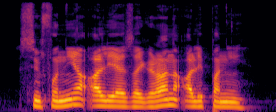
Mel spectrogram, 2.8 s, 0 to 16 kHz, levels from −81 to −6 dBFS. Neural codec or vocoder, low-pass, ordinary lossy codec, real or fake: vocoder, 48 kHz, 128 mel bands, Vocos; 14.4 kHz; none; fake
